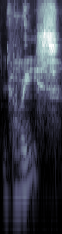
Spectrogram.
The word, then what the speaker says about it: Gris: Um, the other game I'm playing, I started last night, is I, have I've heard it is Gris. You've got to roll your R, um, spelled like G R I S.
